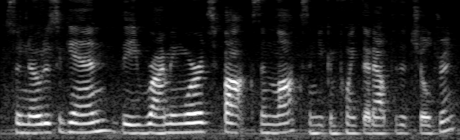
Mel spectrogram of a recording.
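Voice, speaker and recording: A woman's voice: fairly low pitch, flat delivery, normal speed, a bit bright. Woman teaching through a read-aloud, noisy recording. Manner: instructional, emphatic when reading aloud. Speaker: early childhood educator.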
